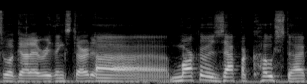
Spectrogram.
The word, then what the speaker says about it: Zappacosta: Marco Zappacosta, I pronounced it correctly. Yeah, Zappacosta. Zappacosta.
